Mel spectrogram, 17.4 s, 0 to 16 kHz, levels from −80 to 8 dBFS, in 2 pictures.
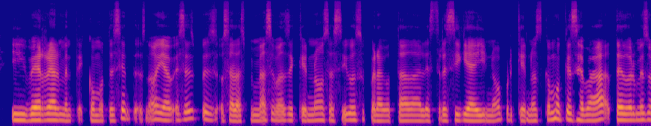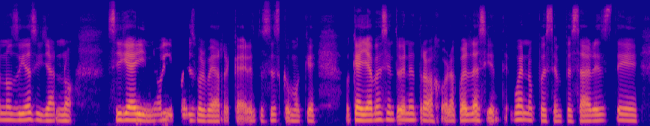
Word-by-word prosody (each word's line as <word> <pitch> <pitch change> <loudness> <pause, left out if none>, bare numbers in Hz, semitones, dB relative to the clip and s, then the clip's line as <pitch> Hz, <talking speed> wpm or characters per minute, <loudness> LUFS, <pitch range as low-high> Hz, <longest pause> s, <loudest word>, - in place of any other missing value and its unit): y 180 0 +4
ver 180 +1 +8
realmente 175 -3 +2
cómo 165 -1 -2
te 165 - -4
sientes, 220 +6 -3
¿no? - - -2
Y 195 - +2
a 175 - +3
veces, 205 +6 -2
pues, 195 -5 -2
o - - -7
sea, 160 - +1
las 155 0 0
primeras 165 0 -3
semanas 85 0 -2
de 170 - -2
que 165 - -2
no, 175 +2 -2
o - - -2
sea, 175 - -4
sigo 185 +3 0
súper 185 -3 -4
agotada, 160 +1 0
el 160 - -1
estrés 165 +1 -3
sigue 175 0 +3
ahí, 160 0 +3
¿no? 160 +4 -4
Porque 165 -1 -4
no 165 - -2
es 165 0 -6
como 205 +1 +1
que 200 -1 +2
se 180 -2 0
va, 175 +4 +2
te 185 - +6
duermes 185 +1 +2
unos 190 -1 -2
días 185 +1 +1
y 180 -2 -3
ya 170 0 0
no, 165 -1 -3 0.4
sigue 190 0 +3
ahí, 180 -2 +6
¿no? 165 +2 -6
Y - - -3
puedes 170 0 -5
volver 160 -2 0
a - - -1
recaer. - - -6
Entonces, 170 +2 -7
como 160 -1 -5
que, 160 0 -4 0.4
okey, 185 -3 +5
ya 175 0 +6
me 190 +1 0
siento 190 0 -3
bien 185 - +2
el 185 0 -2
trabajo. 170 -5 -2
Ahora, 80 +1 -2
¿cuál 85 - +2
es - - -3
la 90 - +3
siguiente? - - -6
Bueno, 190 -1 -1
pues, 165 -3 -5
empezar, 155 +1 -3
este, 170 -1 -2
170 Hz, 240 wpm, -22 LUFS, 160-185 Hz, 0.4 s, ver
